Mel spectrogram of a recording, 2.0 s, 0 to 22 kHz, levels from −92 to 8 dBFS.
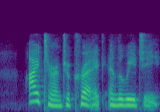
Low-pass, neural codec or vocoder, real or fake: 7.2 kHz; codec, 16 kHz, 1.1 kbps, Voila-Tokenizer; fake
